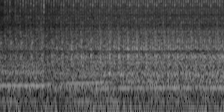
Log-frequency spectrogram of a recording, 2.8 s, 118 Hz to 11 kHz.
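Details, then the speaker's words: Hyundai Elantra 1.8 petrol engine idling roughly with a faint quick ticking, heard before disconnecting injectors one by one for diagnosis; disconnecting cylinder 1 or 2 lowers rpm and reduces the tick, source not pinned down. "Okay, still ticking noise."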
